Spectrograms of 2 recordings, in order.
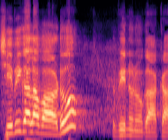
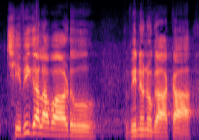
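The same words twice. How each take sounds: First: Slow, loud చెవి గలవాడు, then dropping low on వినునుగాక; emphatic scripture quote. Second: Slow, drawn-out చెవి గలవాడు, sinking low on వినునుగాక; solemn scripture quote. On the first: Preacher repeating the Lord's words, loud then sinking. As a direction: proclaim it, then let it fall. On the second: Preacher quoting the Lord, slow and solemn. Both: Acted. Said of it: "అందుకే ప్రభు అంటారు".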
